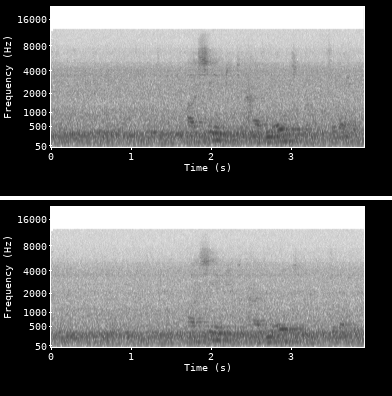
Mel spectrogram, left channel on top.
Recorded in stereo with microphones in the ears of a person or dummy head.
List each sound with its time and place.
1.7 s a man speaking: 50° left (ahead or behind), 3 m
